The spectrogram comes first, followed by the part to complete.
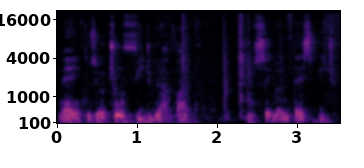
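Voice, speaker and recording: A man's voice: lowish voice, animated, fast, dark tone, a little hiss or hum. A Brazilian man teaching cavaquinho in a casual, chatty way, explaining as he plays and tagging his sentences with little fillers. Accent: Brazilian Portuguese. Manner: chatty, explains while playing, many filler tags. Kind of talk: casual music lesson. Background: cavaquinho playing.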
